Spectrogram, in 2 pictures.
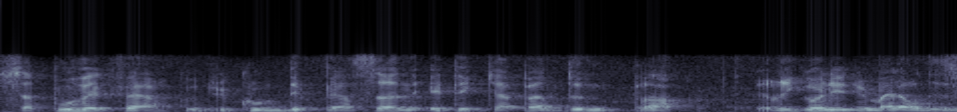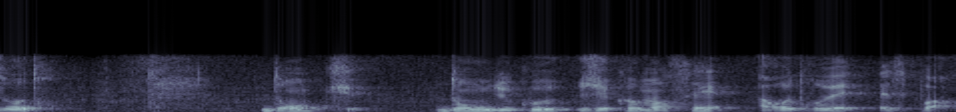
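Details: Adult French-speaking man who has stuttered since age three; repetitions of words and phrases heard; stuttering.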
